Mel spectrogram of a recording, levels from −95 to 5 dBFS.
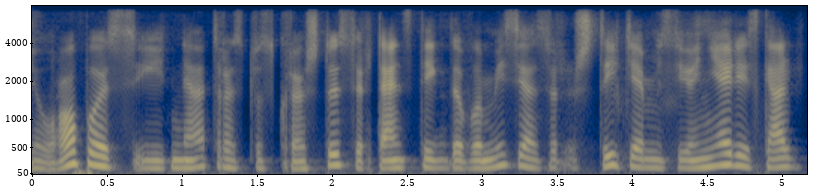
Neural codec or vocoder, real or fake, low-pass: codec, 24 kHz, 1.2 kbps, DualCodec; fake; 7.2 kHz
